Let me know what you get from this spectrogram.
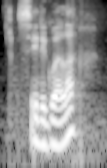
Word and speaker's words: Siriguela: Even the name is quite hard to pronounce if you're not a Brazilian Portuguese native speaker, which is called Siriguela. – Siriguela? – Oh, pff, I was proven wrong. You said it quite well.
